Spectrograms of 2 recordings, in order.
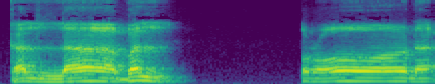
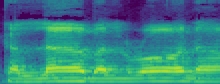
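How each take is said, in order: First: There is a brief pause after 'bal'. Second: The words run together without a pause. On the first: The speaker calls it right. "বাল বলে কি করলাম, একটু থেমে গেলাম" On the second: The speaker calls it wrong. "এভাবে পড়ে গেলাম"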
